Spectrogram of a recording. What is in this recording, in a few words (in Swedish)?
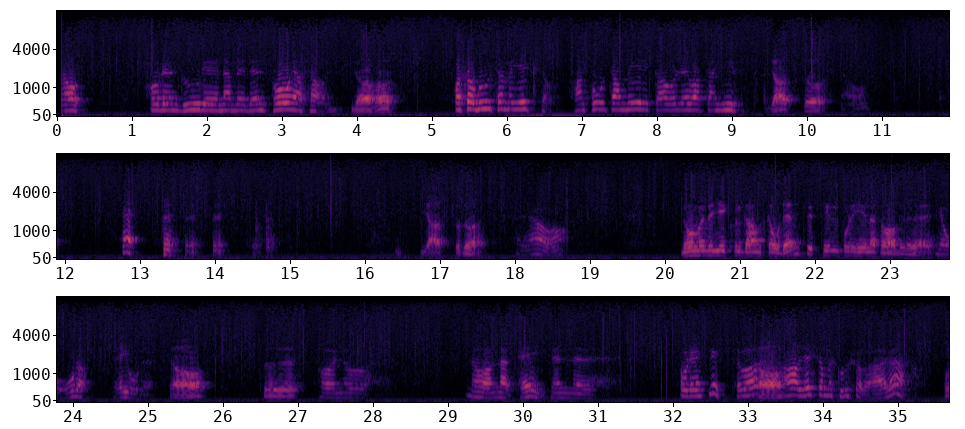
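Ovansjö Gästrikland, dialekter, svenska sagor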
